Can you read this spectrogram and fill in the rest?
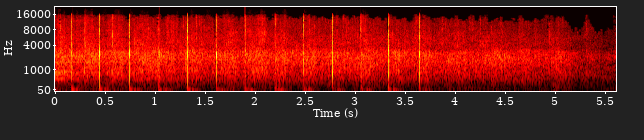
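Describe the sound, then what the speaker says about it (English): Audience applause at a youth-focused national conference plenary, a steady wash of clapping with several sharp, louder individual claps standing out, fading toward the end. "another round of applause?"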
